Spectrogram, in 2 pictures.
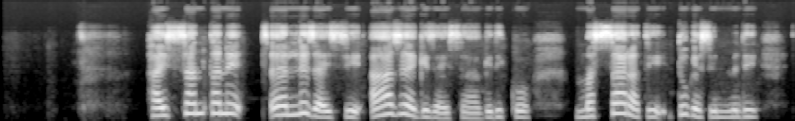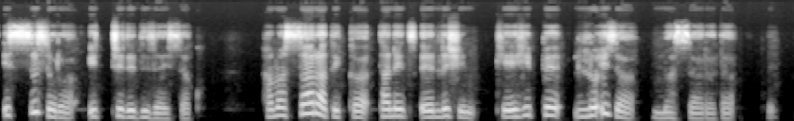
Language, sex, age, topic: Gamo, female, 18-24, government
